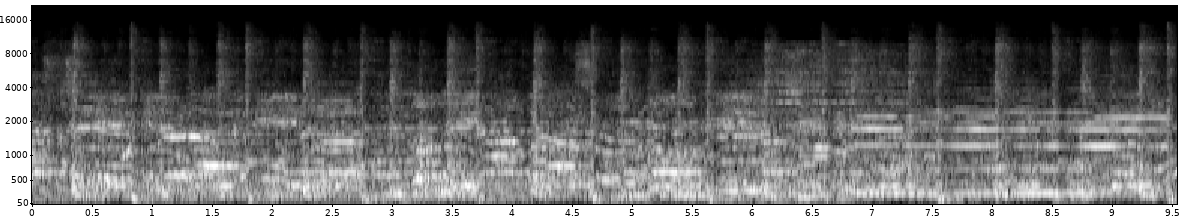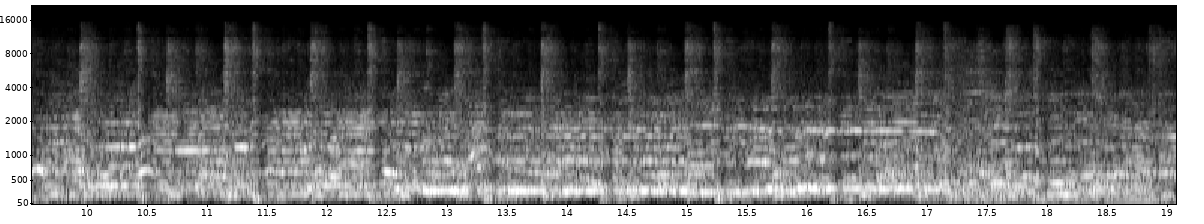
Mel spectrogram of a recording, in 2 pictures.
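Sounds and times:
live folk dance music: 0:00.0 - 0:19.0.

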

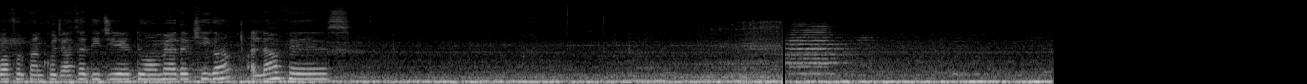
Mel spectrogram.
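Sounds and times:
steady low rumble: 0:00.5 - 0:07.9.

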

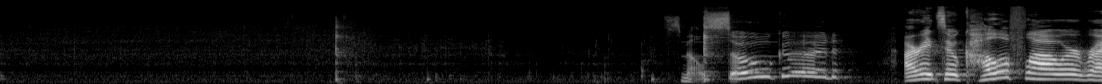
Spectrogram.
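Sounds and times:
vegetables sizzling in pot: 0:00.0 - 0:08.4
spatula stirring: 0:02.6 - 0:07.4.

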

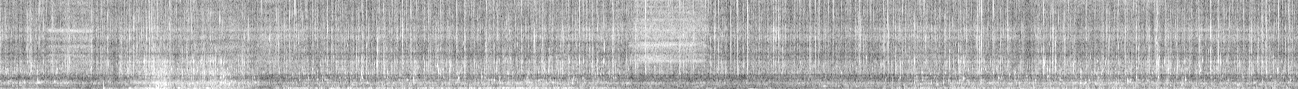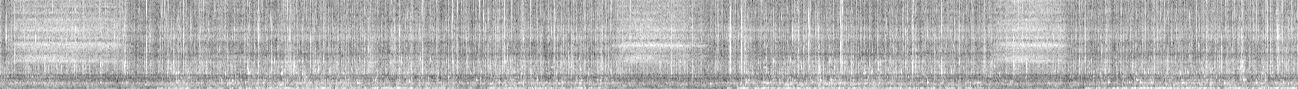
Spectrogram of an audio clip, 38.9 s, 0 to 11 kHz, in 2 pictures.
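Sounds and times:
hissing regulator inhalation: 0:00.6 - 0:01.6, 0:09.4 - 0:10.6, 0:19.6 - 0:21.5, 0:28.6 - 0:30.1, 0:34.3 - 0:35.6
bubbling exhalations underwater: 0:01.5 - 0:09.4, 0:13.3 - 0:19.6, 0:21.8 - 0:28.7, 0:30.3 - 0:34.6, 0:35.6 - 0:38.9.

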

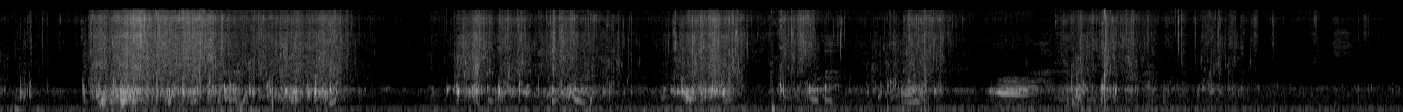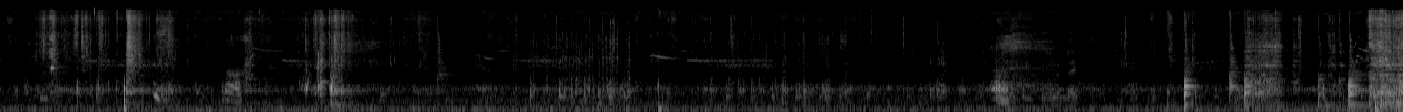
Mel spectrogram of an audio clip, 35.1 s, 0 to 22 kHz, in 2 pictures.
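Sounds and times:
fish thrashing and splashing in water: 0:01.0 - 0:04.6, 0:05.6 - 0:11.9, 0:13.2 - 0:15.6.

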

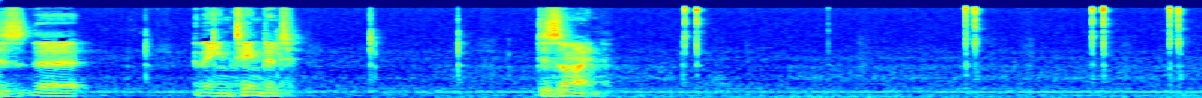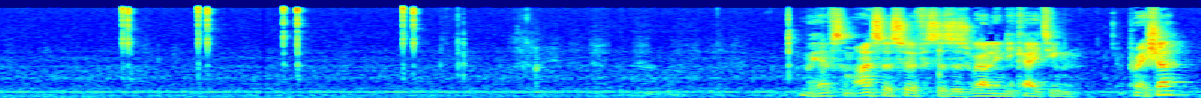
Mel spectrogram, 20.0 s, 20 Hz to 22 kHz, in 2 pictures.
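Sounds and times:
steady low hum: 0:00.0 - 0:20.0
computer mouse clicks: 0:05.6 - 0:06.0, 0:08.0 - 0:08.3, 0:09.0 - 0:10.0, 0:11.0 - 0:12.6, 0:13.4 - 0:14.0.

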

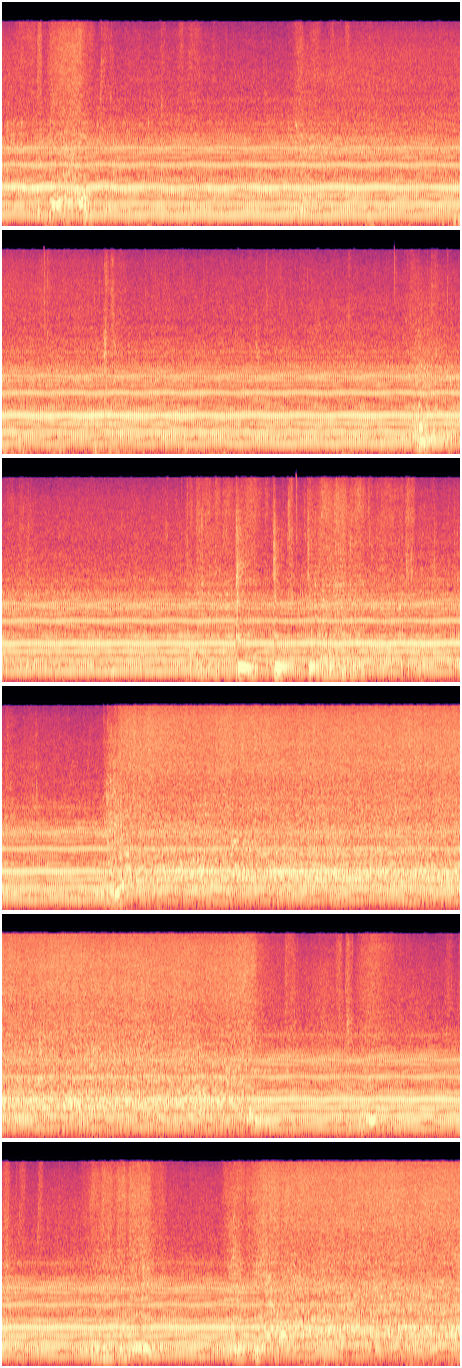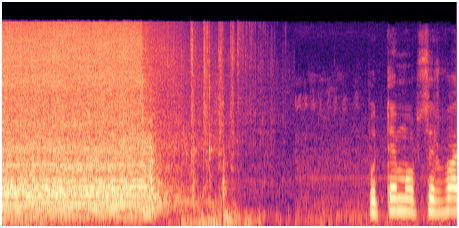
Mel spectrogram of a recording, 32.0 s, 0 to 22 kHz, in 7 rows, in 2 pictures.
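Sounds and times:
pressure washer motor hum: 0:00.0 - 0:30.2
water spray hissing on concrete: 0:14.8 - 0:22.1.

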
